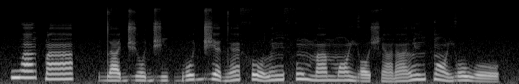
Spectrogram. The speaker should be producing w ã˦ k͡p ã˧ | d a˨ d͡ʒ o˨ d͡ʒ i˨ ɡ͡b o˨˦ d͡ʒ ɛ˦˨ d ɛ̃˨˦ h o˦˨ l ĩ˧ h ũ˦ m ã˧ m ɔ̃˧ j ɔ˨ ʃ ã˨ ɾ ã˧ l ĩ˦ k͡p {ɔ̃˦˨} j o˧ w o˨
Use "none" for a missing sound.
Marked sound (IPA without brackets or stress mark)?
ɔ̃˦˨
